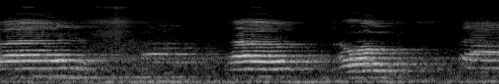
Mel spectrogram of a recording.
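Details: Domestic cat Pretty, a female in heat, calling a tom in the mating season, going in and out as she calls: a series of loud, strained, wavering meows, rising and falling, three to four in five seconds, with a faint low rumble beneath.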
